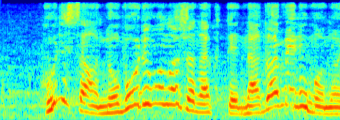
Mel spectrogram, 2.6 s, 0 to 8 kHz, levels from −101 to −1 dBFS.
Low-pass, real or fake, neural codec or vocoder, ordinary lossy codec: 7.2 kHz; fake; vocoder, 22.05 kHz, 80 mel bands, WaveNeXt; none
